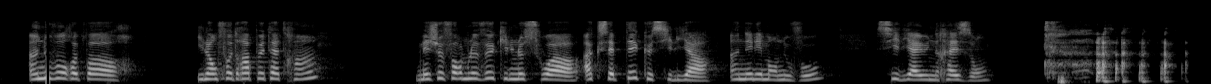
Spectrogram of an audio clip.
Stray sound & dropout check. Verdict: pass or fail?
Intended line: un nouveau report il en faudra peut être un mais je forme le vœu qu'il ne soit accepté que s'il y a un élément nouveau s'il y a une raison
fail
